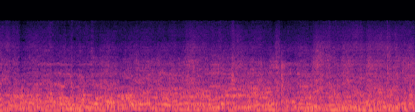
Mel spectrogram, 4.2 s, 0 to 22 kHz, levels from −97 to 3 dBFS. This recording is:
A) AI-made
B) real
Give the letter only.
A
